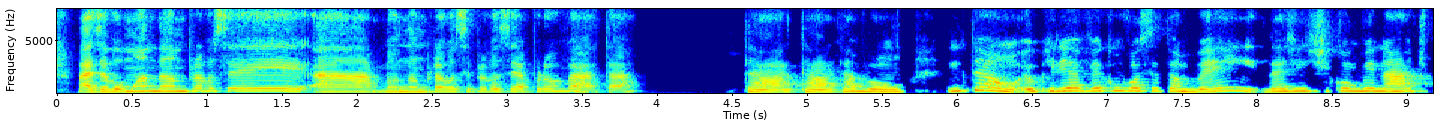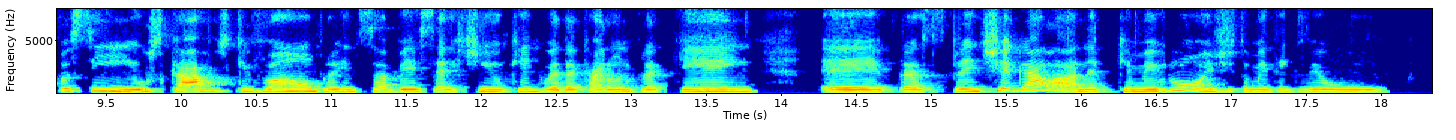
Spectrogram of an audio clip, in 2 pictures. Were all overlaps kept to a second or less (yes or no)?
yes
